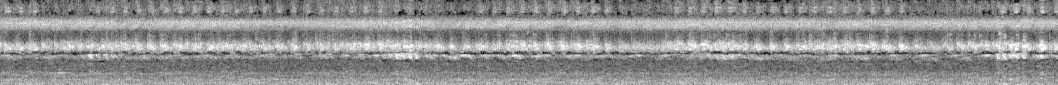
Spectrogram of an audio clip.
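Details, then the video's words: Rural summer night with insects calling near a grandmother's house in Korea, a layered high-pitched shimmering chorus of steady trills, the level swelling slightly near the end. "여름소리 풀벌레소리 시골밤소리"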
